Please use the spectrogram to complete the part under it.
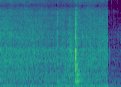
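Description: Chicken tossed with dry red chilies and pepper powder sizzles in a hot pan, a dense steady hiss with a sharp scrape of the spoon near the end before it cuts off.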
